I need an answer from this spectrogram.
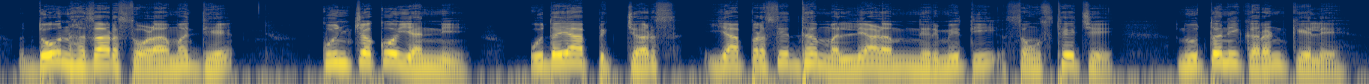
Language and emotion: Marathi, neutral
